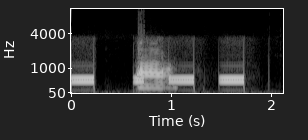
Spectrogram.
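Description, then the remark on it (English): A telephone line's busy tone after a call drops and a participant is lost, sounding in three loud, steady electronic beeps of uneven length, separated by short silences, with a brief crackle of line noise during the second beep. No voices are present. “I think we lost Rabbi Friedman. Hopefully he'll reconnect.”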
